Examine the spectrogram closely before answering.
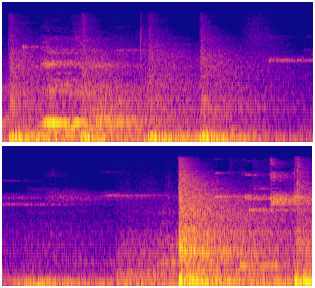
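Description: A volleyball is hit with sharp slaps in a large echoing gym.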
